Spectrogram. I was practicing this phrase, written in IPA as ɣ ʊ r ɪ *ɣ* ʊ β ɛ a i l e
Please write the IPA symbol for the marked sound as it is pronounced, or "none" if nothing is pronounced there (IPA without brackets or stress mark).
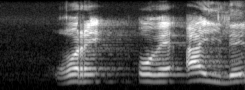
none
